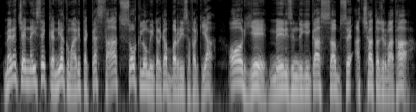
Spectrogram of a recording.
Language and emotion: Urdu, happy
